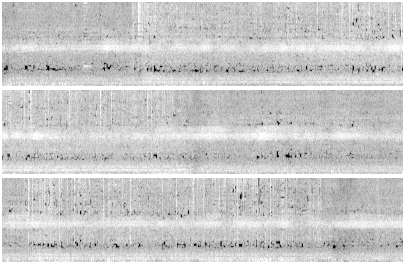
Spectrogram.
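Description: Truck-mounted borewell drilling rig's engine running steadily, with gusty wind rumbling on the microphone.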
